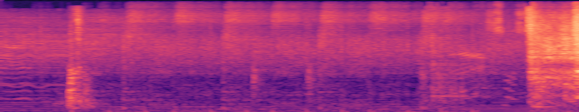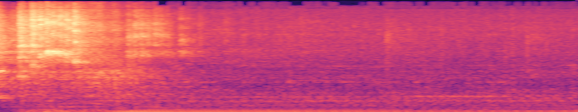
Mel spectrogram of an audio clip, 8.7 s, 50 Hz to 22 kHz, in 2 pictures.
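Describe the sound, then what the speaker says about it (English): A Chevrolet S-10 squarebody truck cranks and fires up after a tune-up, going from quiet clicks to a sudden loud catch, a brief screechy belt squeal at startup, then a steady close idle. "So let's hook up the battery and start this truck up."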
